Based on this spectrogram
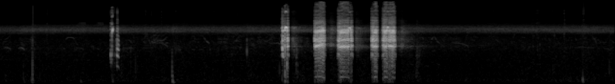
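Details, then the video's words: A Black francolin, a ground-dwelling bird of mountain countryside in South Asia, calling in the morning mist, gives one loud, harsh phrase of five grating, rasping notes in quick succession over a steady high insect drone. "Nature's Loudest singer?(black francolin)"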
